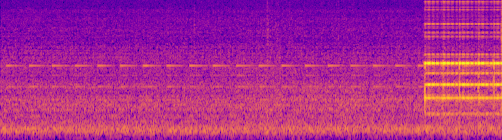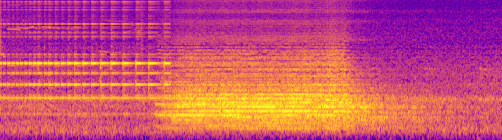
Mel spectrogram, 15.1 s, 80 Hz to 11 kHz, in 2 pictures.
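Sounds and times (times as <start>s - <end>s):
railway crossing bell: 0.0s - 10.6s, 13.9s - 15.0s
locomotive air horn: 8.8s - 13.7s.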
